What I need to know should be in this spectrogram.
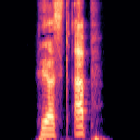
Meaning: second-person singular present of abhören
- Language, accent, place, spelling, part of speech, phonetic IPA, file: German, Germany, Berlin, hörst ab, verb, [ˌhøːɐ̯st ˈap], De-hörst ab.ogg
